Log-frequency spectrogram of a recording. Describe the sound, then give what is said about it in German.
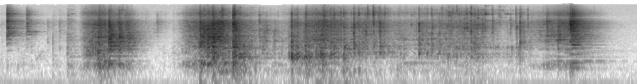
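Coal lumps being tipped into a fireplace on a bitterly cold evening: several bursts of rattling, scraping clatter over a few seconds, each rising and fading, fairly loud, with no voices. “Ich wollte nur noch etwas Kohle für Ihren Kamin bringen.”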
